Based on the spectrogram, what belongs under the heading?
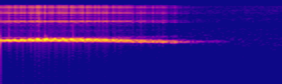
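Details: A pure, sustained whistle from a small-billed tinamou, held level and then sliding slightly down as it fades after roughly one second.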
